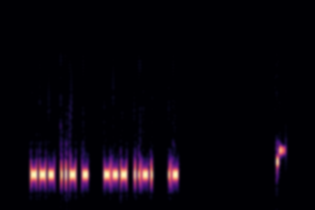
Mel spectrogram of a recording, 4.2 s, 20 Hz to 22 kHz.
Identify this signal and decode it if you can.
Morse code, heard as a keyed tone, about 38 wpm, 700 Hz. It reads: OUT OF A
